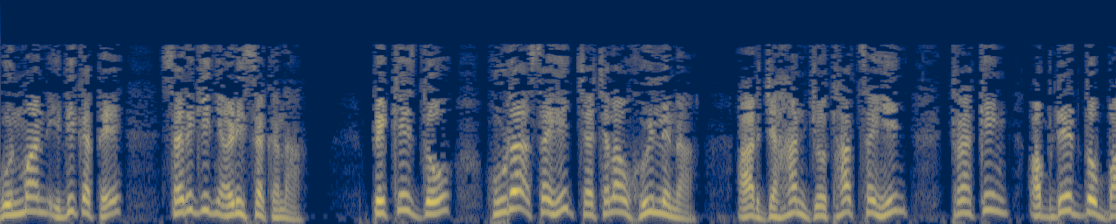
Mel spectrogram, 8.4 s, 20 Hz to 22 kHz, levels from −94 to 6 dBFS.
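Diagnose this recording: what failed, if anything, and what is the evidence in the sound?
The failure is at the codec stage. The speech carries hiss and a grainy texture throughout, with tones roughened and consonant attacks blurred. Nothing is present above 9.7 kHz. That hard ceiling and the heavy treble damage point to low-quality Vorbis compression, likely at a bitrate around 21 kbps. The encoder quantised the upper residue so coarsely that detail became noise. On a spectrogram, the band stops flat at 9.7 kHz, and below it the harmonics look speckled and patchy.

Pre-echo, from the same codec, appears at four attacks: 1.97 to 2.02 s (spreading 41 ms), 2.79 to 2.81 s (23 ms), 2.93 to 2.95 s (26 ms) and 6.23 to 6.25 s (25 ms). In each case a short hiss runs ahead of a sharp onset, and the attack sounds softened. Quantisation noise sized for the loud transient was spread across the whole transform block, including the quiet moment before it. 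On a spectrogram this shows as a faint broadband smear preceding each onset. On the waveform, low-level noise rises before the transient.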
